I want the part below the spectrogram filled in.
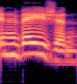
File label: "invasion", female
